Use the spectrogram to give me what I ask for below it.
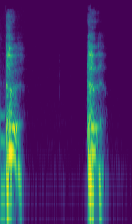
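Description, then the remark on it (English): A cat coughs up a hairball into a porcelain cup held beneath its mouth: two short, harsh retching bursts, fairly loud, separated by about a second of silence, with no talking. “She coughed her hairball into it.”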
